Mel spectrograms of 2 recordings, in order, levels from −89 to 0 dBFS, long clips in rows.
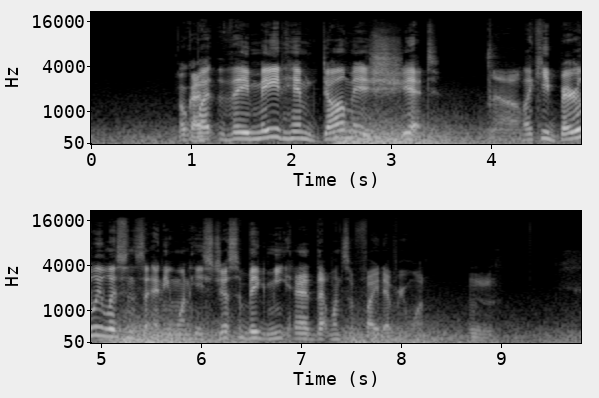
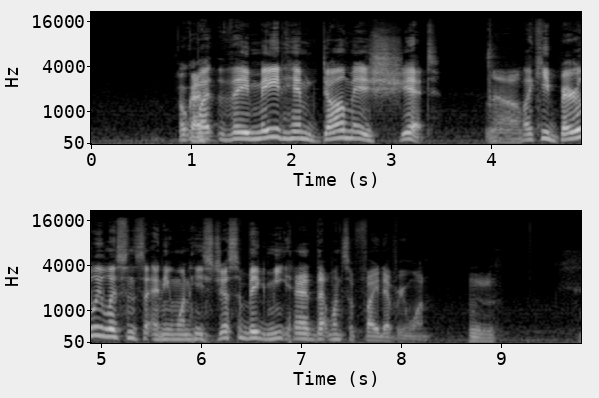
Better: second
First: wind noise on the microphone; occasional gusts; 15 dB below the speech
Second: none

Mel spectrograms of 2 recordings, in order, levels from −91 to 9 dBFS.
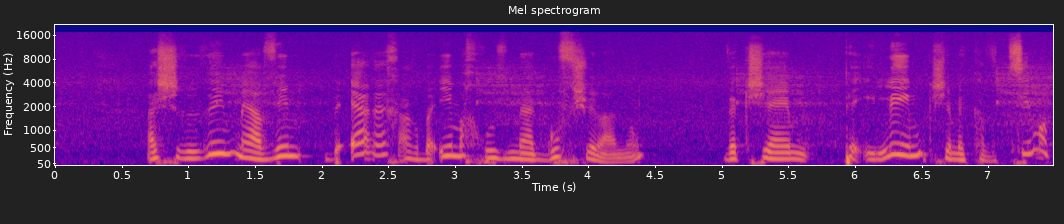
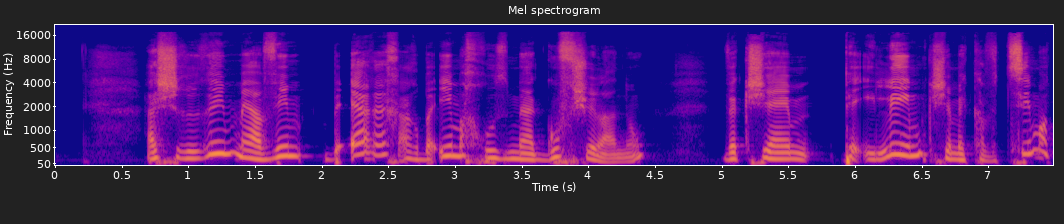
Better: second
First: hiss; noticeable; throughout; 15 dB below the speech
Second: none

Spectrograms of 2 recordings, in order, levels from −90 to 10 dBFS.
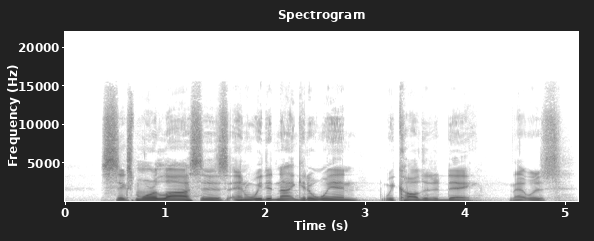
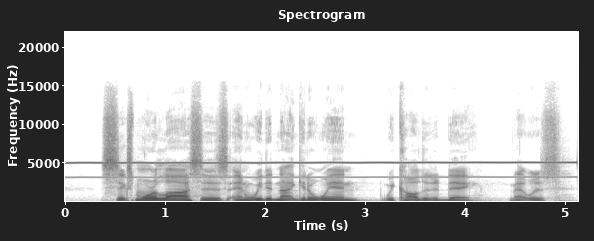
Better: first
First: none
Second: high-pitched whine; loud; throughout; 5 kHz, 9 dB below the speech

